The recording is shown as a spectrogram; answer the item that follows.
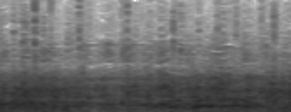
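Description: Jet aircraft in formation flight overhead, a loud steady roar with slow, smooth glides in engine pitch as they pass, mixed with indistinct voices of spectators.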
